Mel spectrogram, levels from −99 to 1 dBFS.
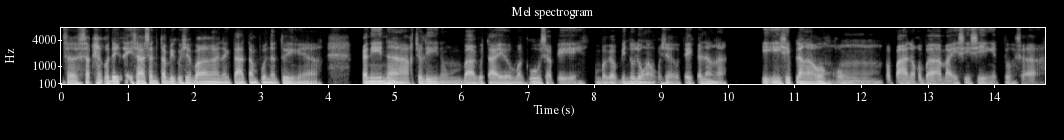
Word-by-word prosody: sa 115 - 0
sasakyan 115 +4 +2
ko - - +2
dahil 110 0 +6
naisasantabi 105 -1 +3
ko 95 - -2
siya 135 +8 +3
baka 95 -6 +3
nga 90 - +3
nagtatampo 85 -1 0
na 75 -2 +2
'to, 110 - -1
eh. 85 -2 0
Kaya 85 +1 -2 0.8
kanina 95 -3 +6
actually, 95 +2 +1
nung 75 0 -6
bago 80 +1 -1
tayo 80 0 -1
mag-usap, 90 +5 -3
eh, 95 +3 -6 0.2
kumbaga 80 -1 -4
binulungan 85 -1 -1
ko - - -15
siya, 95 -3 -3
"Oh, - - -10
teka 90 +2 -5
lang, 100 -4 -1
ah. 80 +3 -7 0.5
Iisip 95 +1 +1
lang 95 -3 +4
ako 90 +4 +2 0.2
kung 80 -1 -6 0.5
papano 75 0 -4
ko 80 - -9
ba 75 0 -2
maisisingit 80 -1 -6
'to 80 - -8
sa, - - -10
85 Hz, 160 wpm, -26 LUFS, 80-95 Hz, 0.8 s, dahil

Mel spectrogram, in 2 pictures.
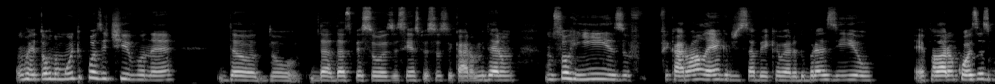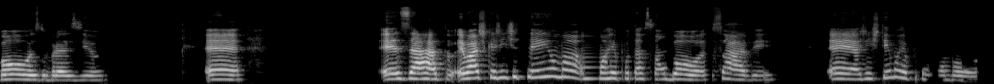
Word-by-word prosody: um - - -7
retorno 245 +1 0
muito 265 +5 -3
positivo 265 -6 -2
né, 205 +1 -3 0.4
do 195 -2 0
do 185 0 -9
da 195 -1 -1
das 195 +1 +1
pessoas, 195 -1 -3
assim, 200 0 -6
as 200 - -5
pessoas 200 0 -8
ficaram 95 0 -3
me 205 - -6
deram 200 -1 +3 0.3
um 230 - -8
sorriso, 230 -4 0
fi 285 - -22 0.2
ficaram 205 -1 +1
alegres 220 -1 +2
de 200 - -8
saber 195 -1 -3
que 200 - -14
eu - - -2
era 185 0 -1
do 195 - -7
Brasil, 210 -1 -2 0.4
eh, - - -5
falaram 205 0 +5
coisas 230 +2 +3
boas 225 -1 +4
do 210 - -4
Brasil 200 0 -1 1.1
é 225 -1 +3 1.4
Exato, 255 -3 +6
eu 270 - +7
acho 295 +1 +8
que 315 - -3
a 305 - +2
gente 315 +3 -2
tem 345 +2 -1
uma 340 -4 0
uma 265 +1 -4
reputação 260 -3 -4
boa, 225 -4 0
sabe. 220 -3 -5 0.5
É, 255 -1 +2
a 240 - 0
gente 260 +1 -7
tem 310 - -4
uma 335 - -4
reputacao 240 -7 -8
boa. 190 -3 -7
220 Hz, 165 wpm, -21 LUFS, 200-255 Hz, 1.4 s, acho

